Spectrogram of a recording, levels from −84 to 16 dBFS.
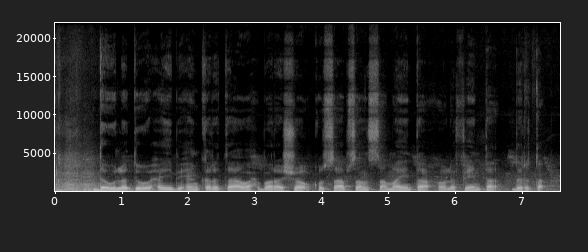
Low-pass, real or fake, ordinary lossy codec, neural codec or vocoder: none; real; none; none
